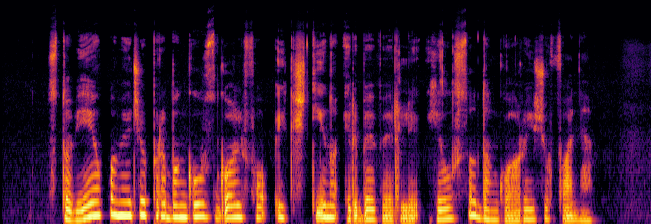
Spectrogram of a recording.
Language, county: Lithuanian, Telšiai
